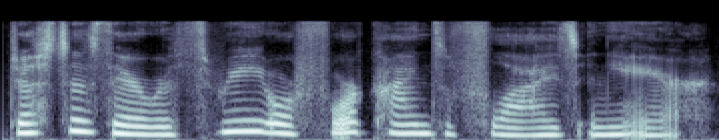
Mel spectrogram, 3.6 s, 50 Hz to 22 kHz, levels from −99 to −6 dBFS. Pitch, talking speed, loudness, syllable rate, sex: 240 Hz, 215 wpm, -18 LUFS, 4.2 syllables/s, female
